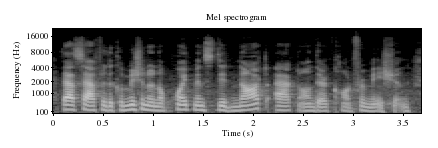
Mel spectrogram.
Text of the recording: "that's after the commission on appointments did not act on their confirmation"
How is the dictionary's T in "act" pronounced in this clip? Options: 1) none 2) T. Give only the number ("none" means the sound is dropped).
2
